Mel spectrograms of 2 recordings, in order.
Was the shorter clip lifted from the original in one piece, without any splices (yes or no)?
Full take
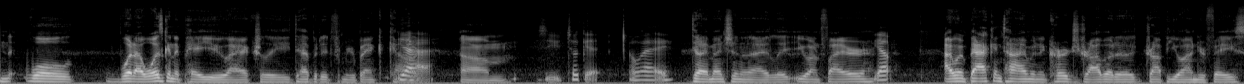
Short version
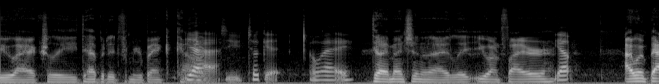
no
